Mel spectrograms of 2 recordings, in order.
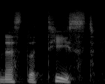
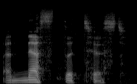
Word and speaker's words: anesthetist: test test interesting because that t does not take a fast d sound so it's not a dist it's going to stay pronounced that t test also make sure that that eye stays a short eye so it's not teast it's not anesthetist it's anesthetist anesthetist okay um oh yeah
